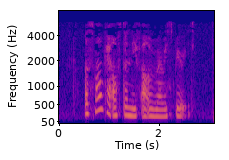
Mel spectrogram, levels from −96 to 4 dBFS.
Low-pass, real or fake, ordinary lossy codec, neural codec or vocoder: 7.2 kHz; real; MP3, 24 kbps; none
